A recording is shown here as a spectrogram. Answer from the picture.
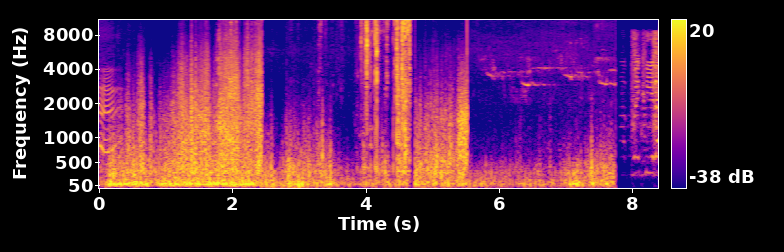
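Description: Wind buffeting the camera's microphone, a heavy rumble mixed with rustling handling noise as the camera is swung about. It drops to a quieter hiss about five and a half seconds in and cuts out just before the end.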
